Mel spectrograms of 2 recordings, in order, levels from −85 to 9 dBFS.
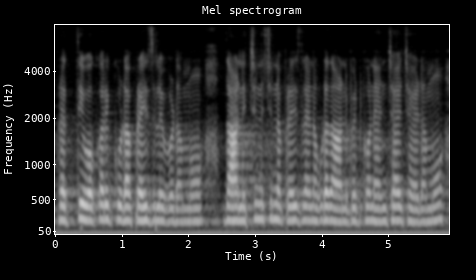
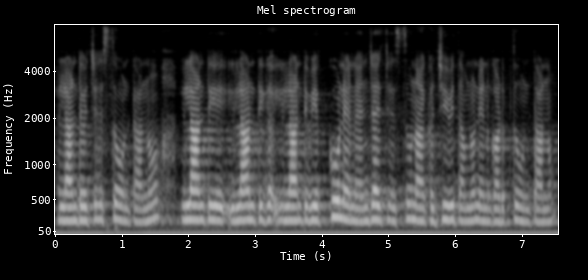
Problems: echo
